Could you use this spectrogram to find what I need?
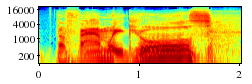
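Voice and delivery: rough, raspy voice. Co-host performs a remembered quote from an actor; raspy voice impression. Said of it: "in this raspy ass voice".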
